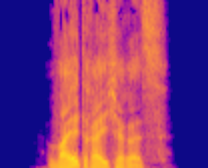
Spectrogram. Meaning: strong/mixed nominative/accusative neuter singular comparative degree of waldreich
- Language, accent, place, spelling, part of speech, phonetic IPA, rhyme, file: German, Germany, Berlin, waldreicheres, adjective, [ˈvaltˌʁaɪ̯çəʁəs], -altʁaɪ̯çəʁəs, De-waldreicheres.ogg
